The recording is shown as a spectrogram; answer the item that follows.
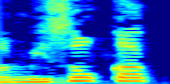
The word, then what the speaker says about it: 晦日: っていうのも、まあ、晦日って、 30 日って書いて晦日って読みますけど、 12 月 31 日の大晦日って 31 日なんですよね。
